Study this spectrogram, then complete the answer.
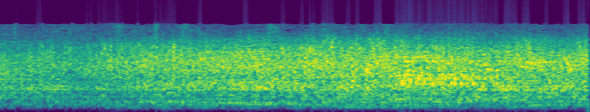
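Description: Aircraft engine droning steadily and loudly at close range, a broad sustained roar with no voices over it.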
